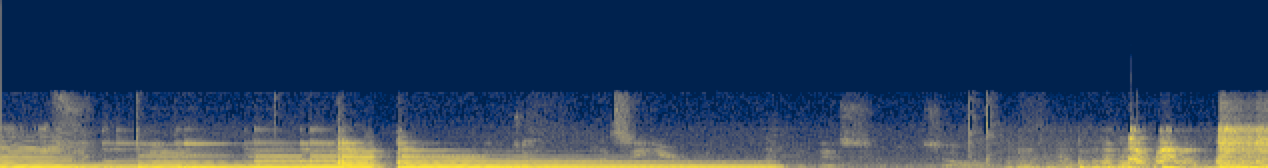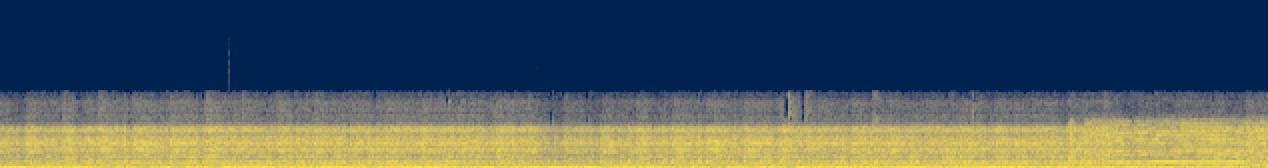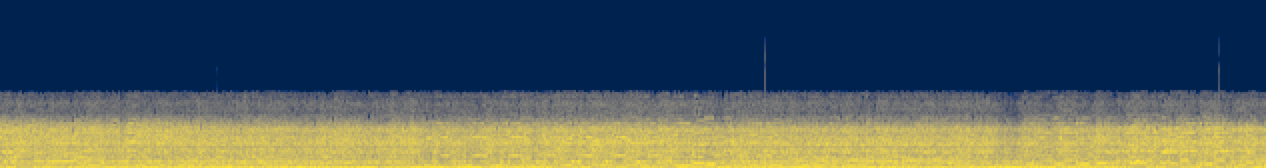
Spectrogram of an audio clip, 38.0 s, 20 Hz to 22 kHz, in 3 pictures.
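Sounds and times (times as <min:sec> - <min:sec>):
electric guitar through amp: 0:00.0 - 0:07.9, 0:09.8 - 0:38.0.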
